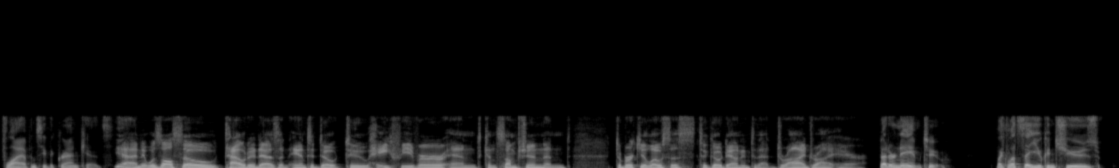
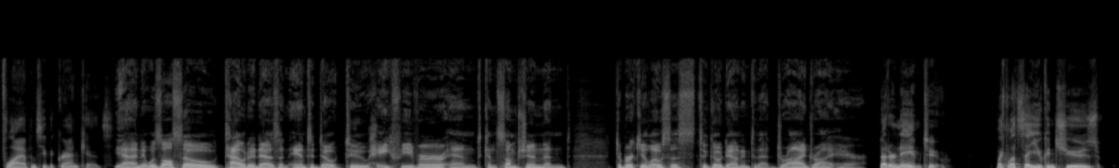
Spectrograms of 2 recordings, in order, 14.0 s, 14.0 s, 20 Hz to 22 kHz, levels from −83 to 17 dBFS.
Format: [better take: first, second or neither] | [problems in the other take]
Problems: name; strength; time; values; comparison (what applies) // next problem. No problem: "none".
second | garbled, watery; slightly; nothing above 6.5 kHz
